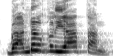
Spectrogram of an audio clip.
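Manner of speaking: high, loud pulpit preaching; preaching at full force. Acted. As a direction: drive it home to the congregation. (khotbah berapi-api, tinggi dan keras)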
